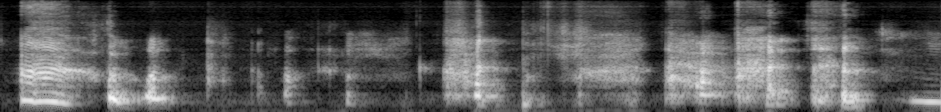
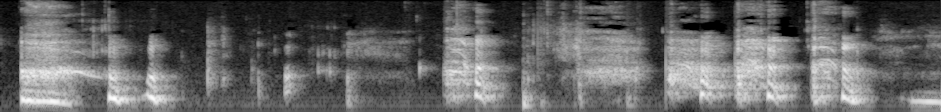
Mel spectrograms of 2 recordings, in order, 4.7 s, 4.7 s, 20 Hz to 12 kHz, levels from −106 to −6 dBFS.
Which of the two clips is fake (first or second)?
first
